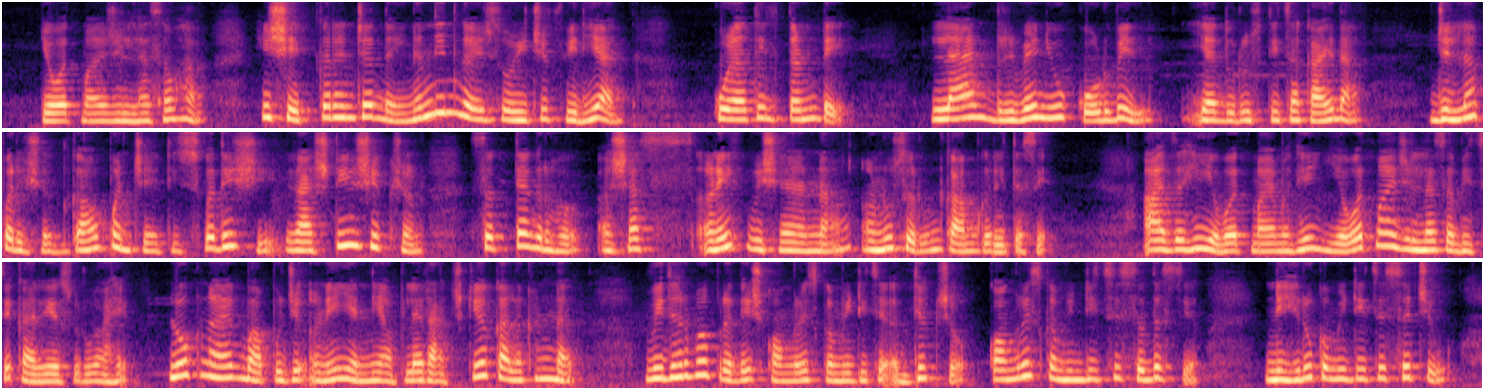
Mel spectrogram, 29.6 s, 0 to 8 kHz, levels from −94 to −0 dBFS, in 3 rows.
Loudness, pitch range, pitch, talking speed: -13 LUFS, 195-250 Hz, 220 Hz, 115 wpm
